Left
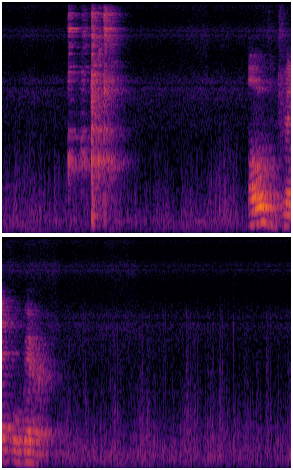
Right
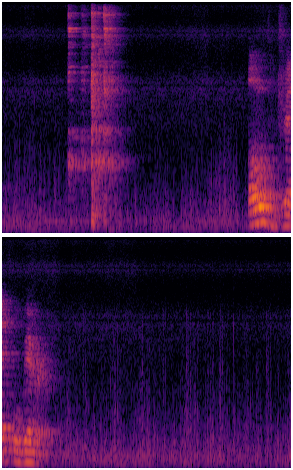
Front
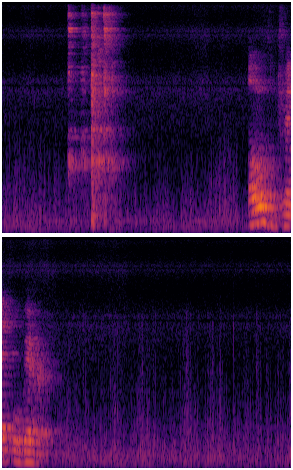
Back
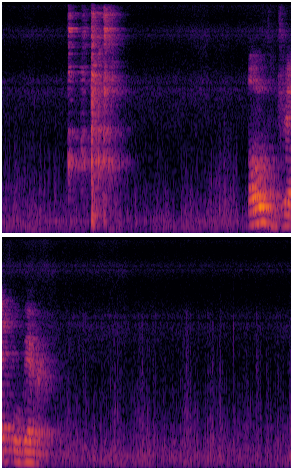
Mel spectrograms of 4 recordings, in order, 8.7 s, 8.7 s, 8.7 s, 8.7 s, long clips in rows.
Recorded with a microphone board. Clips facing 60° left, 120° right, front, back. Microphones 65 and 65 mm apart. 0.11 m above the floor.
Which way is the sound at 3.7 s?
140° right.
